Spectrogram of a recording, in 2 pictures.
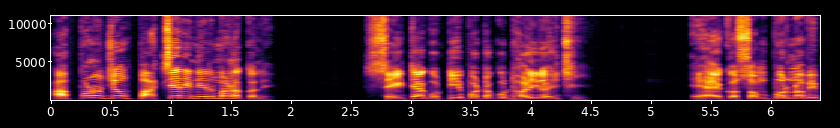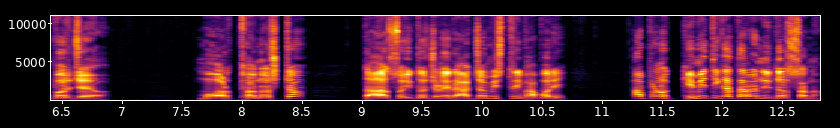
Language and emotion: Odia, angry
